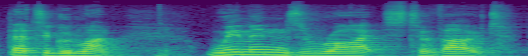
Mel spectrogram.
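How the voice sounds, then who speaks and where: A man's voice: medium pitch, a little slow, a little mellow. Enthusiastic, chatty Australian man. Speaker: podcast co-host. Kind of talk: casual chat.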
